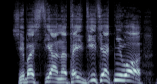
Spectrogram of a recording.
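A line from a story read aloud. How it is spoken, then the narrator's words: Shouting. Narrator (Russian): закричал Сэм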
